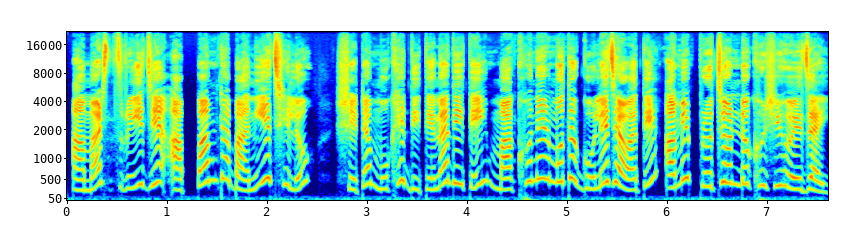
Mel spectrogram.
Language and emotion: Bengali, happy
